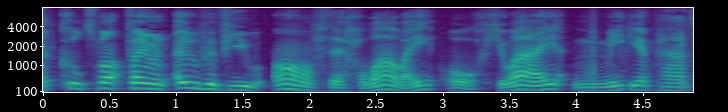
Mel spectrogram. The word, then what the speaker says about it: Huawei: um we've got um the Huawei logo here or huai however you want to pronounce it there you go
